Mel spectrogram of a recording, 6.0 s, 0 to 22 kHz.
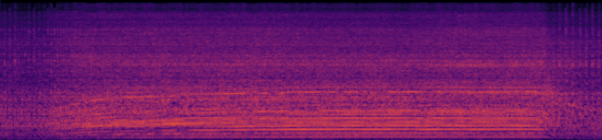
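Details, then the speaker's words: Echo PB-250LN handheld two-stroke blower after fresh fuel and carburetor adjusting screw turned left: buzz climbs cleanly to a high steady scream, holds without stumbling, drops back to idle; bogging fixed. "Oh all right I think that was a ticket changing out the fluid then exposing that little adjusting screw getting it adjusted just right looks like it's working just fine"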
